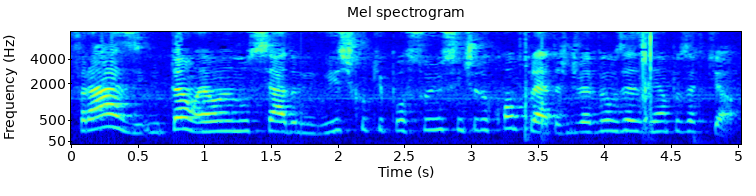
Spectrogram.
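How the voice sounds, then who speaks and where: A woman's voice: fairly high pitch, fast talker, a little hiss or hum, low-quality recording. Woman teaching a grammar lesson. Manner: explanatory, frequent "tá?" check-ins. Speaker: Portuguese teacher.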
